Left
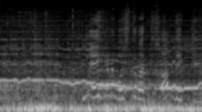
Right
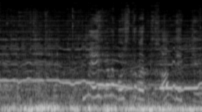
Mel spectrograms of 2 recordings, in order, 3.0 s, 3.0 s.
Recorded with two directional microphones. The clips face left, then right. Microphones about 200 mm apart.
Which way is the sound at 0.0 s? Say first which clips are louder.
Even; centre (ahead or behind).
